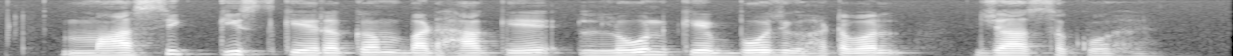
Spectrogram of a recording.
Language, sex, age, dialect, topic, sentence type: Magahi, male, 25-30, Southern, banking, statement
